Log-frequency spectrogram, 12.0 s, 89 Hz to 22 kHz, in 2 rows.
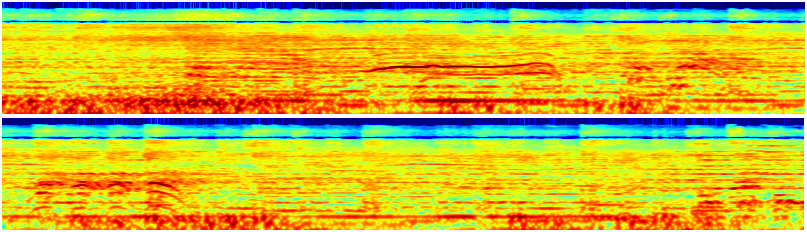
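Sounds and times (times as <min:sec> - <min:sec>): loud concert music with bass beat: 0:00.0 - 0:12.0.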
